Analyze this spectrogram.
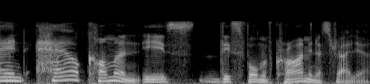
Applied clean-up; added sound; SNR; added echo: none; none; none; none.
